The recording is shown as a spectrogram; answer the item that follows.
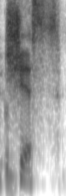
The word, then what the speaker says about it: Chiss: So it'll be interesting to see if we get any of the, how do you say, is it the Chiss? I forget how to say the Chiss.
